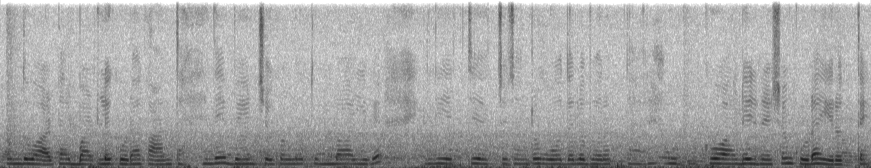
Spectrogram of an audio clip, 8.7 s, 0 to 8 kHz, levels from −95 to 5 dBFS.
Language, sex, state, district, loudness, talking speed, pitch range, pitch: Kannada, female, Karnataka, Shimoga, -17 LUFS, 130 wpm, 210-225 Hz, 220 Hz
